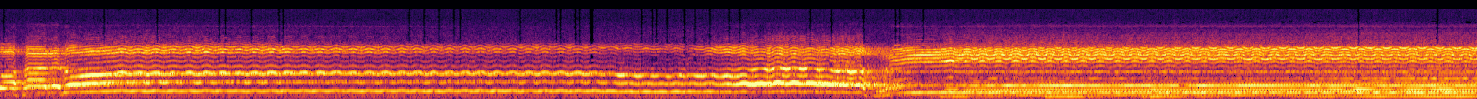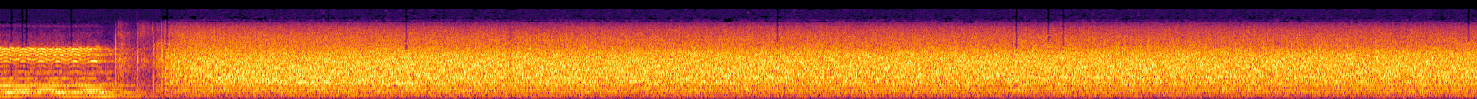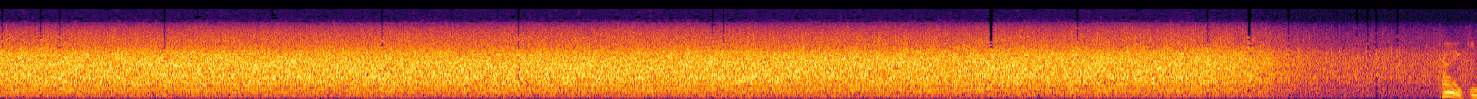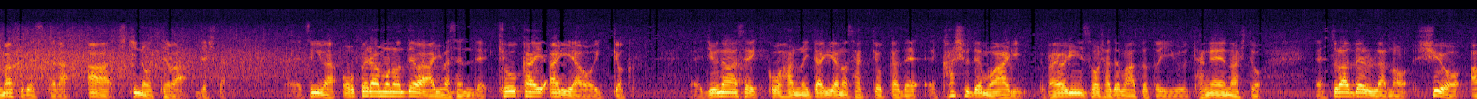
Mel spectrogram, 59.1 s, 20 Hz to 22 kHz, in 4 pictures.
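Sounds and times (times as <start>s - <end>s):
tenor singing with vibrato: 0.0s - 16.2s
audience applauding: 15.8s - 48.0s.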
